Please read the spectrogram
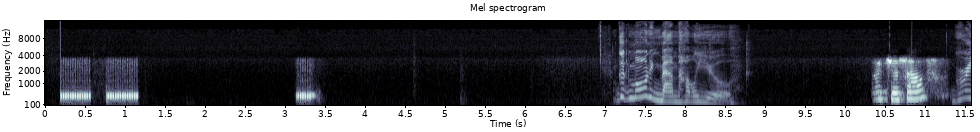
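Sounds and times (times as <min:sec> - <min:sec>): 
telephone ringing tone over the line: 0:00.2 - 0:01.2, 0:03.2 - 0:03.5
speech: 0:07.1 - 0:08.7, 0:10.6 - 0:11.5.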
